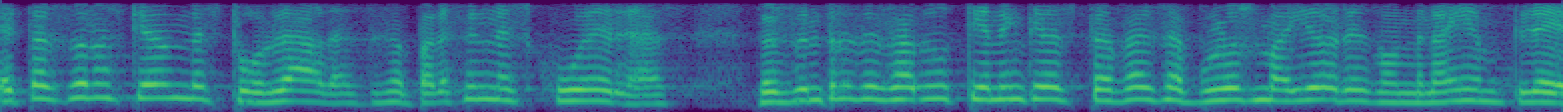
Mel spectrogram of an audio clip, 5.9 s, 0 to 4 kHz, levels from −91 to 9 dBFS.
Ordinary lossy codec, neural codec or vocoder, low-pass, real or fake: none; codec, 16 kHz, 1.1 kbps, Voila-Tokenizer; 3.6 kHz; fake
